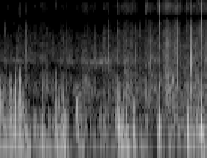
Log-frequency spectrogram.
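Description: A pony's hooves clip-clop in an irregular rhythm, close and fairly loud, as it warms up in an indoor arena before show jumping, with faint talk in the background.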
